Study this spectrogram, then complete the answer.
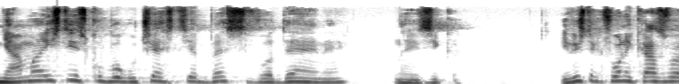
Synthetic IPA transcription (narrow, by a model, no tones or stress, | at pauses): nʲaməist̪inskoblˠɐɡot͡ʃɛst̪iɛbɛsvlˠɐd̪ɛːnɛ | nɐɛzikə | iviʃt̪ɛkɐkvɔnikazvə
